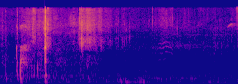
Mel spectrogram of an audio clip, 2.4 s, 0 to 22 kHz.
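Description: A grease gun's coupler being pushed onto a zerk fitting on a Kubota LA525 loader arm: faint metal clicks, two sharp ones in the first half second.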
